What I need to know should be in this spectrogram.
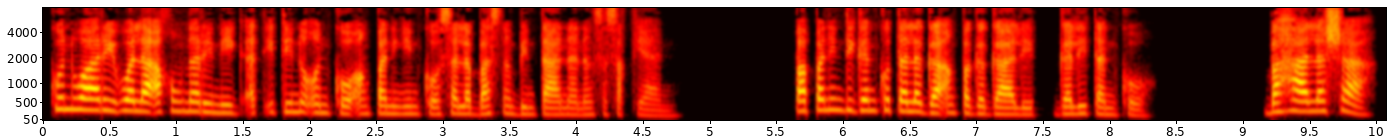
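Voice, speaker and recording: A woman's voice: mid-range voice, darkish tone, no echo. Woman narrating a romance novel, dry recording. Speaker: audiobook narrator. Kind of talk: scripted first-person romance narration.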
